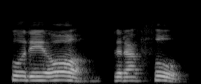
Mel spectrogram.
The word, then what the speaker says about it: coreógrafo: Coreógrafo. A antepenúltima sílaba é a sílaba tônica.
